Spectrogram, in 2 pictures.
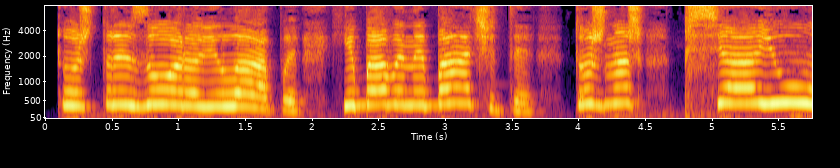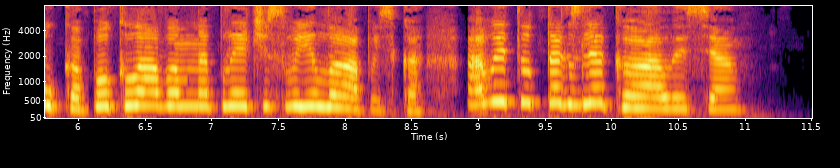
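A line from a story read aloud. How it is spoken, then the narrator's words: Childlike sobbing speech. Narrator (Ukrainian): сатана враз притих по-дитячому схлипнув і сказав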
